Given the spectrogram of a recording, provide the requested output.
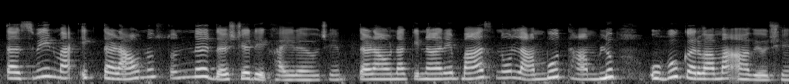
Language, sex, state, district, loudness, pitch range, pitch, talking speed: Gujarati, female, Gujarat, Valsad, -15 LUFS, 240-305 Hz, 270 Hz, 130 wpm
